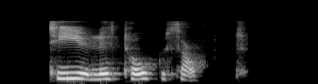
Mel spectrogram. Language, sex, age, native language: Icelandic, male, 7, Icelandic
